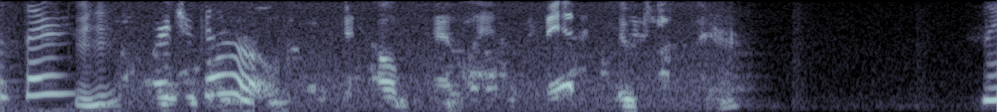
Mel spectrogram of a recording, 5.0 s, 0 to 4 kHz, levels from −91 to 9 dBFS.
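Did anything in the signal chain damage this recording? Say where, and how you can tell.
Yes, in call processing. The other side's voice leaks through at 0.0–0.11, 0.56–2.06, 2.26–2.4, 2.58–2.71, 2.88–3.2 and 3.68–3.77 s, roughly 15–35 dB below the speech. This is likely residual echo the canceller missed, and it shows on a spectrogram as a second, weaker harmonic pattern.

Speech is suppressed in double talk at 0.74–1.33 s and 1.7–3.59 s, dipping about 10 dB and 15 dB respectively. This is likely the canceller attenuating the near talker along with the echo, and the waveform envelope sags there.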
